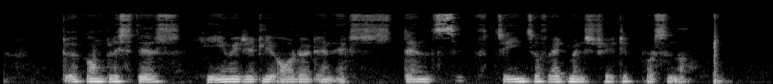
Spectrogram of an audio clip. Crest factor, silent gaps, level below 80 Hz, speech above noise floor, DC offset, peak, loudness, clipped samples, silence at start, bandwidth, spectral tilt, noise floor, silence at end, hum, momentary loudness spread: 16 dB; none; -48 dBFS; 38 dB; under 0.1%; -4 dBFS; -21 LUFS; under 0.1%; 0.65 s; 11.5 kHz; -6 dB/octave; -58 dBFS; 0.5 s; none; 13 LU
